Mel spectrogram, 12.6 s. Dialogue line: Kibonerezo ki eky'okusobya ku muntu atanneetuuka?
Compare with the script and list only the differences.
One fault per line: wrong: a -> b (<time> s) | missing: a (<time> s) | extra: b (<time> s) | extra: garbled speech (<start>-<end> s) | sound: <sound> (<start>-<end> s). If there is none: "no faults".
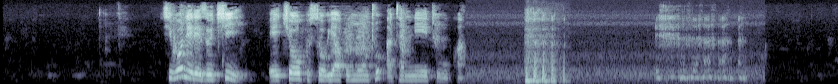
sound: laugh (7.9-8.6 s)
sound: laugh (9.8-11.3 s)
